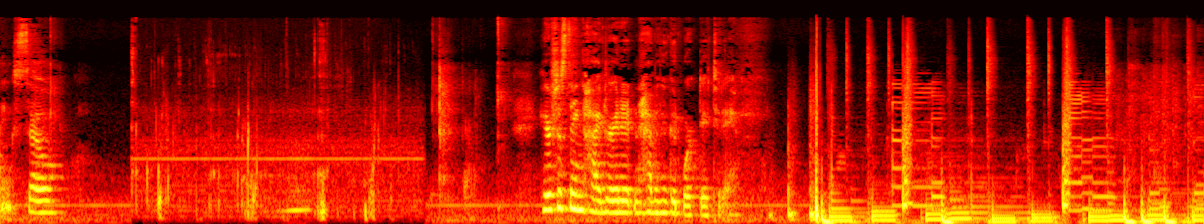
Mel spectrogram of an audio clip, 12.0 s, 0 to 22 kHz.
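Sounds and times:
person gulping water: 1.3 - 4.8.

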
